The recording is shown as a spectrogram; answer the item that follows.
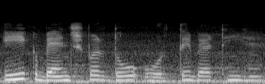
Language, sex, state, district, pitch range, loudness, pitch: Hindi, female, Punjab, Fazilka, 185-200 Hz, -14 LUFS, 190 Hz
